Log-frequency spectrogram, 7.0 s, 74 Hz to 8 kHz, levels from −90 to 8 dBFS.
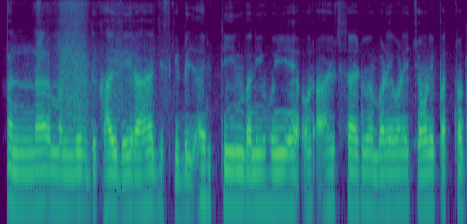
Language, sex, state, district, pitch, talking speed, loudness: Hindi, male, Jharkhand, Jamtara, 110 Hz, 170 wpm, -26 LUFS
